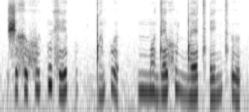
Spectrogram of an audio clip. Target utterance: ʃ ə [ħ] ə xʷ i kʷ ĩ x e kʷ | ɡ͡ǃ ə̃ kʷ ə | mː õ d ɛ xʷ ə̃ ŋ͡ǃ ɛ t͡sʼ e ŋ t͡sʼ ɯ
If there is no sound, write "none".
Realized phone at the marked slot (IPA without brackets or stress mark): x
